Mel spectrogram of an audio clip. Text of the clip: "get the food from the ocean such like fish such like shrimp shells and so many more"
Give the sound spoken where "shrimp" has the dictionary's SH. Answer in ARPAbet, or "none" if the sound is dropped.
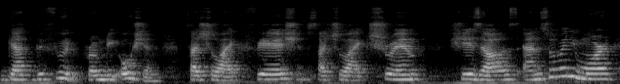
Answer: SH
